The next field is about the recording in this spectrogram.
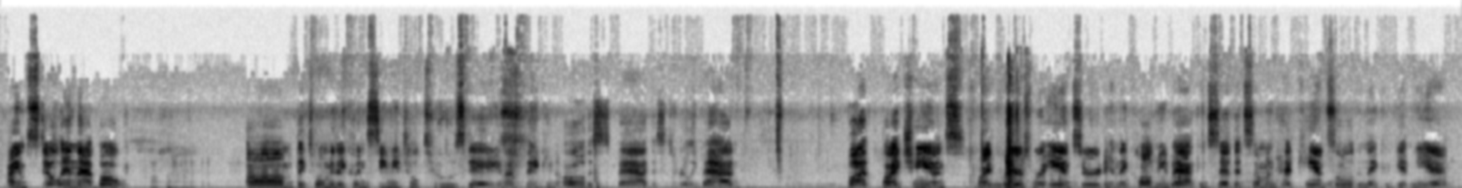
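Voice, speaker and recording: A woman's voice: high-pitched, sharp tone, a little hiss or hum, low-quality recording. A middle-aged woman, a wildlife rehabilitator, giving an earnest, plainspoken public talk with many ums.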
